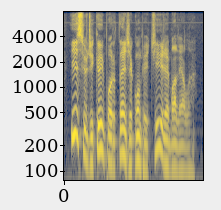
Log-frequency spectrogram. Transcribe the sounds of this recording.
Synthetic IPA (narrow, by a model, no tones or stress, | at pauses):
isʊd͡ʒɪkɪʊĩpoɾt̪ɐ̃t͡ʃɪɛkõmpet͡ʃiɾɛbalɛlɐ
